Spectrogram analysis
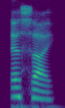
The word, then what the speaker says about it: Si: Si, pronounced like sir with a slow exhale, which is associated with the lungs.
